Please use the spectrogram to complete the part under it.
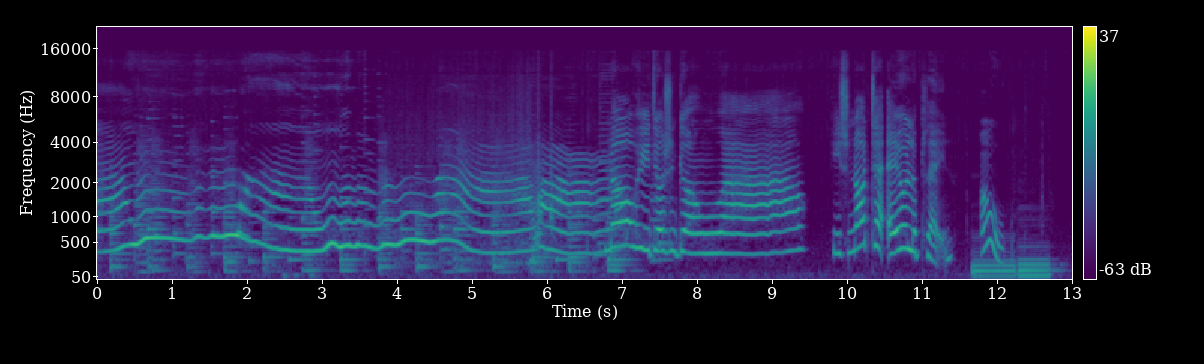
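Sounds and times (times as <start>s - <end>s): cartoon child making flying noise: 4.2s - 6.9s
background music with steady beat: 11.6s - 13.0s.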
